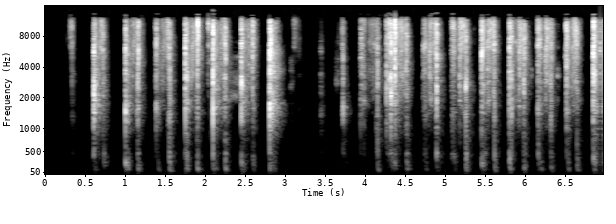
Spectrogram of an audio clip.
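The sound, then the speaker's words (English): Tarot cards being shuffled for a new moon in Gemini message for the Earth signs, a steady run of crisp, papery riffling bursts with a brief pause midway before the rhythmic shuffling resumes. “And I'm shuffling for the Earth signs for a new moon message.”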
